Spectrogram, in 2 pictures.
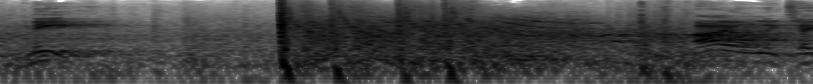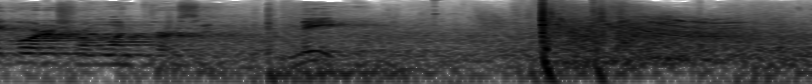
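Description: Electronic laser blasts zip and whine.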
